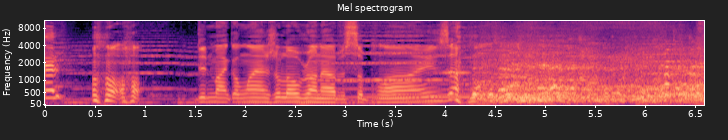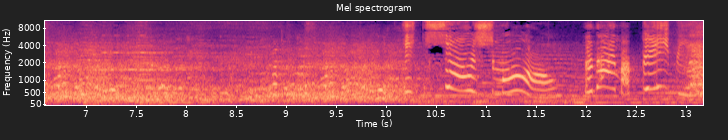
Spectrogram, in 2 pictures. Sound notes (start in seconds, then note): 0.5 snickering; 4.0 light Laughter; 12.9 loud Laughter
